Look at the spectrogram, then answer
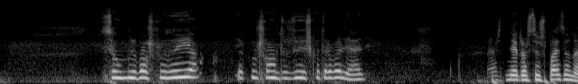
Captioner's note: speaking portugese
